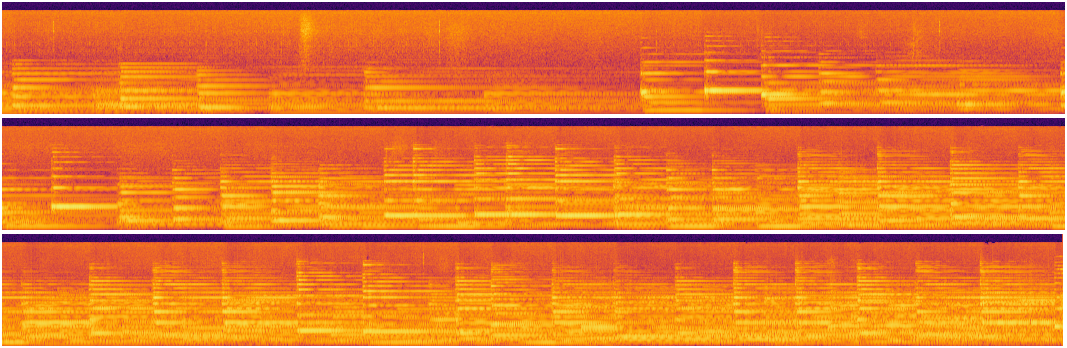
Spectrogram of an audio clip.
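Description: Grand piano played solo. It starts with slower notes that die away and grow softer, then comes a sudden louder entry about six seconds in. From about halfway it turns into dense, fast passagework at a steady loud level.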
